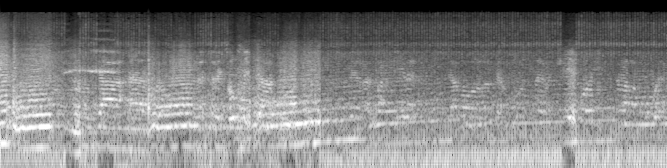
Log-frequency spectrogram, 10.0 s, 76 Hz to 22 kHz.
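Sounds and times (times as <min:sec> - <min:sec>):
rally car engine running hard: 0:00.0 - 0:10.0.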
